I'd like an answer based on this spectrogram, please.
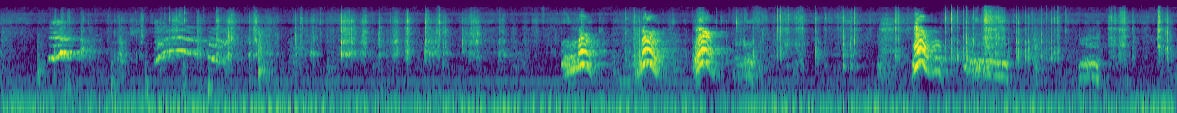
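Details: Playtime for a litter of six-week-old Cavalier King Charles Spaniel puppies, giving short, high, harmonic yips and barks in irregular bursts, clustered around the middle and later part, among scuffling, thumps and faint room noise.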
